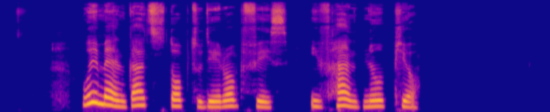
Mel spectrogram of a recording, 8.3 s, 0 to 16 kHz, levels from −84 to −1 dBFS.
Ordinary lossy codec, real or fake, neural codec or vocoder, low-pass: none; real; none; 14.4 kHz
